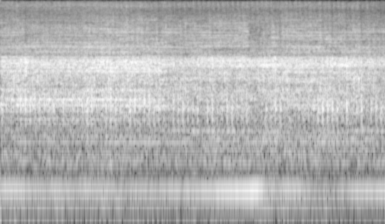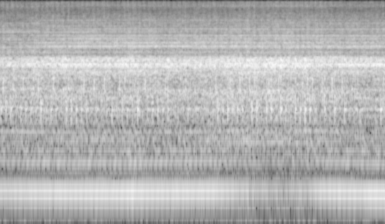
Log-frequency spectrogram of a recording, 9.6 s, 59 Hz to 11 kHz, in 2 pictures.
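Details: Jaguar XFR supercharged V8 at idle with supercharger disconnected: steady low hum with faint regular knock about four a second, starting 25 miles after a major service; shop blames the supercharger.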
